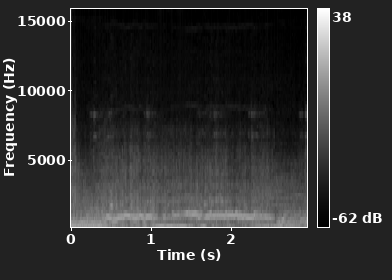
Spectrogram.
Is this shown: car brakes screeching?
yes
